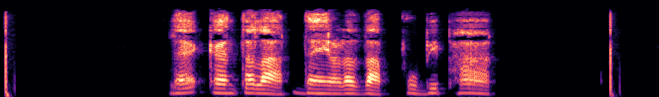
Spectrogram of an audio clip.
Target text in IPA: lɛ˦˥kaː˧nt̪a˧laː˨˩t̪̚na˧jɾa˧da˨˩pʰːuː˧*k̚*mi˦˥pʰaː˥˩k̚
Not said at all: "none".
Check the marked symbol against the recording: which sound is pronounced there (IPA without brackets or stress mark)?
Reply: none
